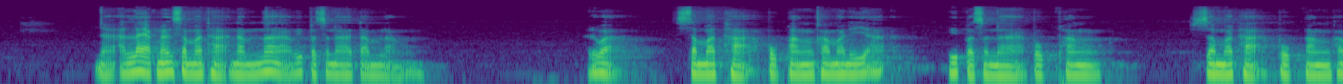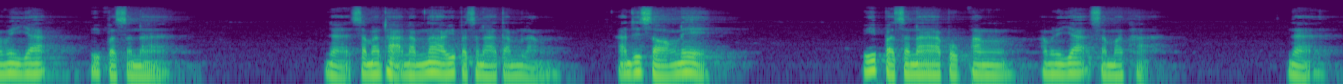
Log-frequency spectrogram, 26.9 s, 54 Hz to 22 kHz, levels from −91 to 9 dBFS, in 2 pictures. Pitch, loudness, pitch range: 110 Hz, -19 LUFS, 105-120 Hz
